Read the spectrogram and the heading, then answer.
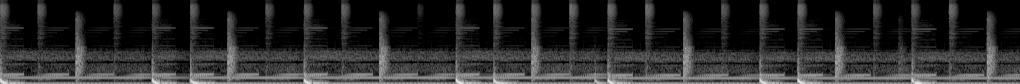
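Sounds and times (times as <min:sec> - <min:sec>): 
phat beat: 0:00.0 - 0:10.2.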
